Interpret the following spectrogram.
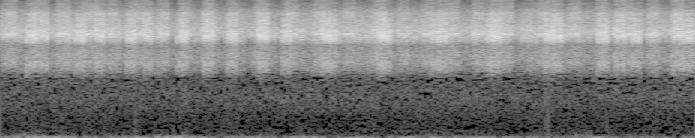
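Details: Midsummer cicada chorus recorded in a pine forest in Greece, an unbroken shrill buzz that swells and fades in quick throbbing pulses several times per second, with no other sounds.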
